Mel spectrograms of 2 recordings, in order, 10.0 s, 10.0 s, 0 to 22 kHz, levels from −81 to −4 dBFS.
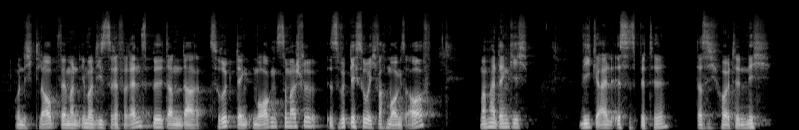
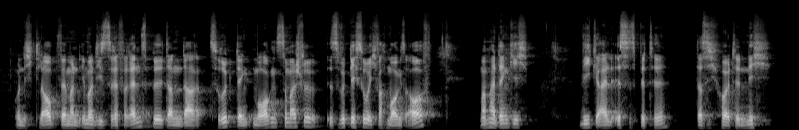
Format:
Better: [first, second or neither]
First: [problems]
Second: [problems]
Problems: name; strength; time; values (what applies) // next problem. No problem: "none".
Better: first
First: none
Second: thin; somewhat; fading below 400 Hz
